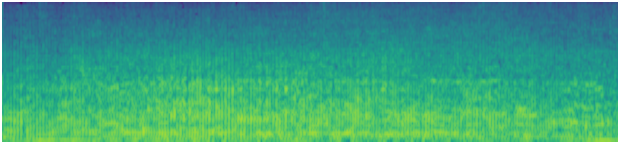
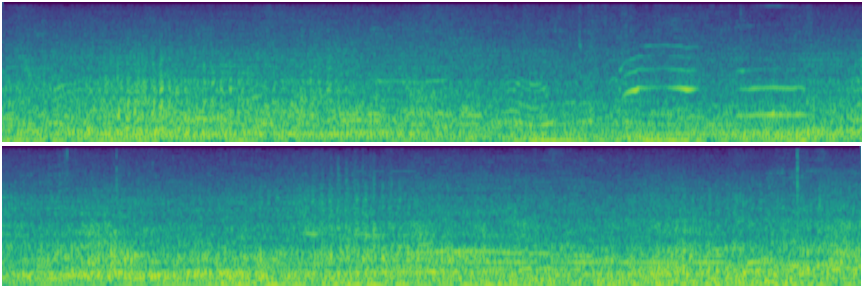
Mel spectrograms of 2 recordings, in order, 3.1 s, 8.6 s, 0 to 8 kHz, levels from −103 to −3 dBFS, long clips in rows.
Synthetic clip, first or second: first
